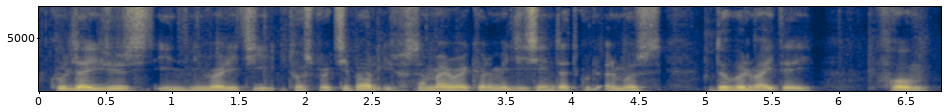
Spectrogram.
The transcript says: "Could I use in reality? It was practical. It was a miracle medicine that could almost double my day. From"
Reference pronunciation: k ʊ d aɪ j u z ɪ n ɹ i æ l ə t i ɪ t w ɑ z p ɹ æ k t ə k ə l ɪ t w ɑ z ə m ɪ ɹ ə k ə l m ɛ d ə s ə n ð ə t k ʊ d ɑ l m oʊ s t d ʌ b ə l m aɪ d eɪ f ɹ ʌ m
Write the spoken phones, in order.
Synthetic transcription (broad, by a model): k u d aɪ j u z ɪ n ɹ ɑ l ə t i ɪ t w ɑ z p ɹ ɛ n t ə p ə l ɪ t w ɑ z ə m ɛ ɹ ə k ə l m ɛ d ə s ə n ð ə t k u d ɑ l m oʊ s t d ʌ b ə l m aɪ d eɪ f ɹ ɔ m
